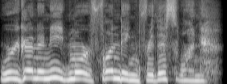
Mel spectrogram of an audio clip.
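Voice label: encounter fear; ashuthia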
